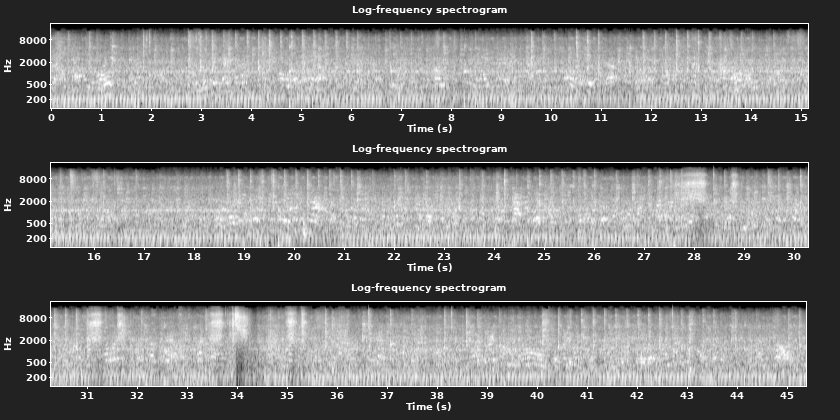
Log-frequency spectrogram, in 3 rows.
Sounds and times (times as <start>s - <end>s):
Heavy engine (low frequency): 0.0s - 45.3s
Idling: 0.0s - 45.3s
Speech: 0.0s - 45.3s.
